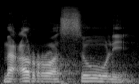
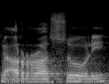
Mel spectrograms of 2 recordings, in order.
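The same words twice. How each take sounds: First: The s sound is light and thin. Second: The s sound is heavy, not thin. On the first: The speaker calls it right. "tapi tarik dulu ma'ar rasu" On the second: The speaker calls it wrong. "kalau ma'ar rasuli itu enggak tipis"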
